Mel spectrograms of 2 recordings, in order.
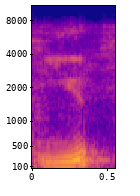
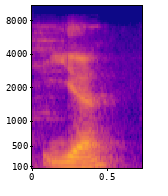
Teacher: you can have a long u, right? You, or you can have a schwa, ya, and even some singers, some rap singers may say yo, right?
